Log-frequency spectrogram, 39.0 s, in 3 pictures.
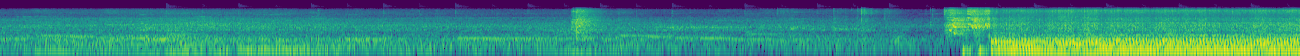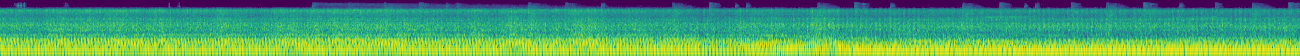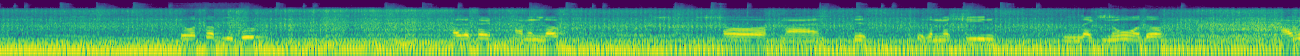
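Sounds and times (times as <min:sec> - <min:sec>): motorcycle starter cranking: 0:09.4 - 0:10.5
motorcycle engine idling: 0:09.5 - 0:39.0.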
